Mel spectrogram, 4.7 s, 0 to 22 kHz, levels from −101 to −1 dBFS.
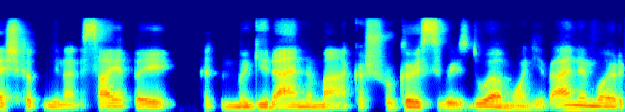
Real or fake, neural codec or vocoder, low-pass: fake; codec, 24 kHz, 0.9 kbps, WavTokenizer, large speech release; 10.8 kHz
